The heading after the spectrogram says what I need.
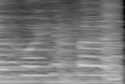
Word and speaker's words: Hohepa: So Hohepa is the name for Joseph, but it's the Maori pronunciation of the name Joseph. And Joseph was one of the founders of Hohepa back in the, was it 60s?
